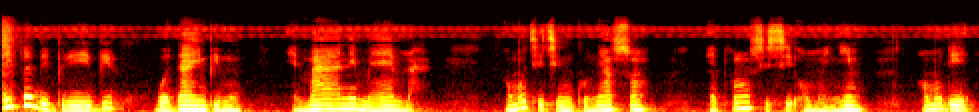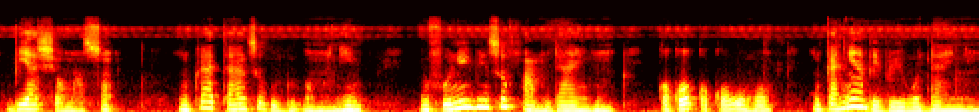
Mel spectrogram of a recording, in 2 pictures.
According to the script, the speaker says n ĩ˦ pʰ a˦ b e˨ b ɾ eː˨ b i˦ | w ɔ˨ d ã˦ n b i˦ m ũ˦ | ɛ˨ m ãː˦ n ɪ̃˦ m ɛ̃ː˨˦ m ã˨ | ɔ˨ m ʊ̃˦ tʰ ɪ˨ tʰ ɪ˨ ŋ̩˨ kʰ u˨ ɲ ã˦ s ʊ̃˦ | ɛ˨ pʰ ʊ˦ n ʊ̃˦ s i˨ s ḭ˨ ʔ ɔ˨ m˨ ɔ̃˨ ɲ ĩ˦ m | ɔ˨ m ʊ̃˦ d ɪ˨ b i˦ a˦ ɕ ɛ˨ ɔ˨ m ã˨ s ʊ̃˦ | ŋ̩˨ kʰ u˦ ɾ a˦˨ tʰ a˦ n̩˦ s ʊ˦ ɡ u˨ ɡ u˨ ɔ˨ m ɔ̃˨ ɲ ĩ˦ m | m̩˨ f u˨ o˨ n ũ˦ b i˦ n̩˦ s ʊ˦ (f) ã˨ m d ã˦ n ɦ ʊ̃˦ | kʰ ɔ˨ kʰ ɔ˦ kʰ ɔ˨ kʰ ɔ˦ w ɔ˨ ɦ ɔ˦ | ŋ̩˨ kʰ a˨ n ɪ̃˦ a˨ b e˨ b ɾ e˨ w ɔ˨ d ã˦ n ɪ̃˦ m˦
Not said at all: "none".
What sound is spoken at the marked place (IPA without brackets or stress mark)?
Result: f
